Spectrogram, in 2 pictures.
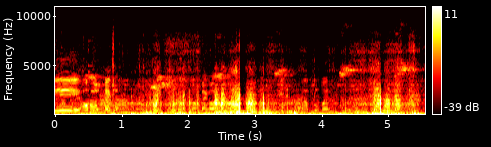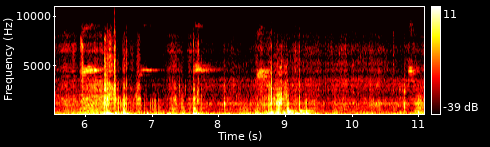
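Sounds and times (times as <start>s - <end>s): boat hull knocks and scrapes: 0.1s - 11.0s
short squeaks: 1.4s - 3.6s, 4.2s - 9.4s.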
